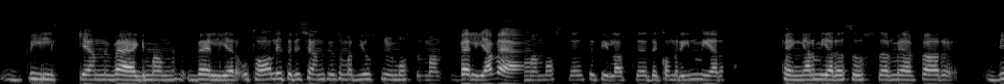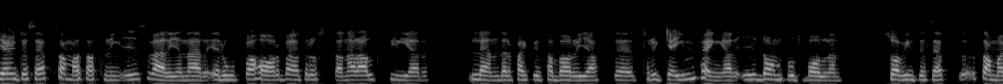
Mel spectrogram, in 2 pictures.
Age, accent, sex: 20-39, Swedish, female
